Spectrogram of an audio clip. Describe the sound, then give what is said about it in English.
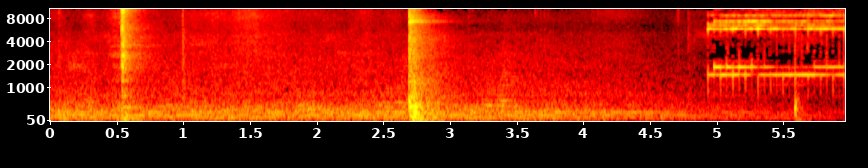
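Two sharp knocks or clicks sound over quiet room noise, then a telephone starts ringing near the end with an incoming call, a bright, steady electronic trill, fairly loud. “Tuesday, the following day, and I get a phone call”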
